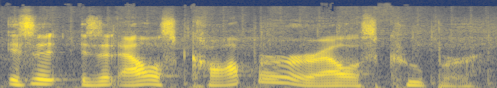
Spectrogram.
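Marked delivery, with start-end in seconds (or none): none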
